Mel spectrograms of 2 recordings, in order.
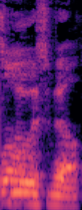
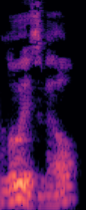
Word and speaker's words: Louisville: It's Louisville. But it's LOL. If you don't, it's Lewisville. Yeah.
